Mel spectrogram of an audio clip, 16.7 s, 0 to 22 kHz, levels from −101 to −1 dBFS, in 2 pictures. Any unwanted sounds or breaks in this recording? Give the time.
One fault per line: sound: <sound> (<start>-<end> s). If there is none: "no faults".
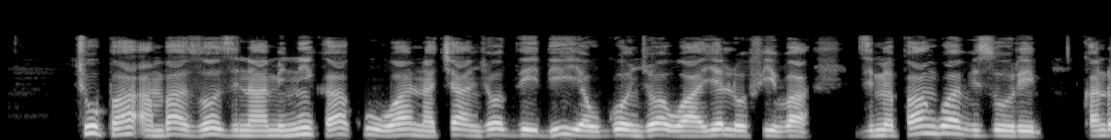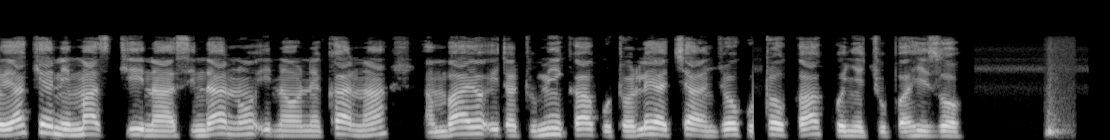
sound: dropout (14.0-14.0 s)
sound: whoosh (16.2-16.4 s)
